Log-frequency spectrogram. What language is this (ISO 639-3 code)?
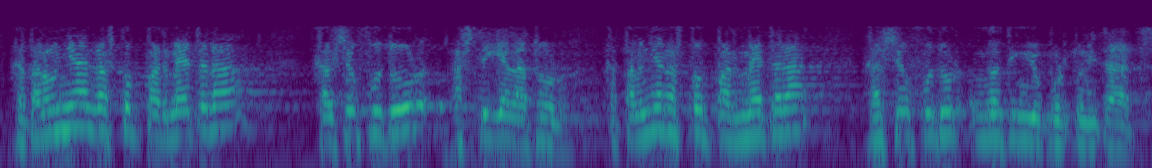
cat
